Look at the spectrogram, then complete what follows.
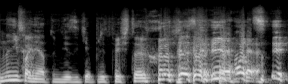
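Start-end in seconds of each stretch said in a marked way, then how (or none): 1.5-2.9 chuckling through the joke; laughing. Real, not acted. Teasing a friend about dialect, laughing as he talks. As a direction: let a laugh break into the words mid-line.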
